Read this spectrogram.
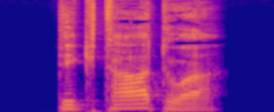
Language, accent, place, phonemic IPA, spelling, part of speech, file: German, Germany, Berlin, /dɪkˈtaːtoːɐ̯/, Diktator, noun, De-Diktator.ogg
- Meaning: dictator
